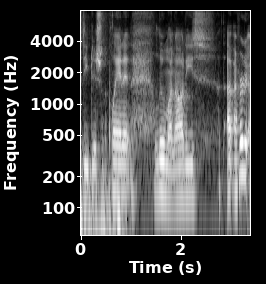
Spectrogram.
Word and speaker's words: Lou Malnati's: I've heard it I've heard it called Luminati's by Chicagoans. It's spelled like Lou Malnati's. I don't even know. Man, I'm I guess I'm going to go Chicagoan and just say Luminati's. Ooh, that deep dish is crazy.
